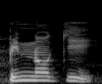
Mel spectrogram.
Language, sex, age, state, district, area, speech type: Tamil, male, 30-45, Tamil Nadu, Cuddalore, urban, read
